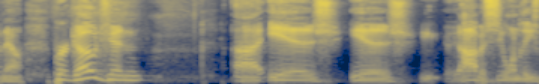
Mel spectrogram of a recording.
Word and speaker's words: Prigozhin: Prigozhin, yes, Prigozhin, if I'm saying it right.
